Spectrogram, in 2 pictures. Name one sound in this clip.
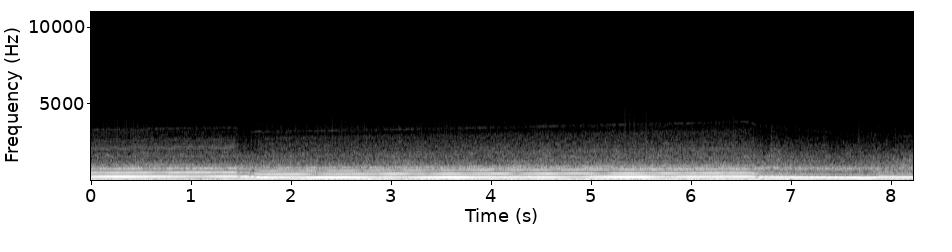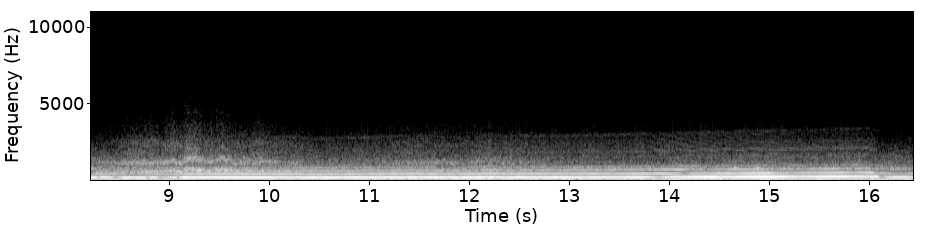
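A racing car engine drones steadily, its pitch dropping sharply with each gear shift.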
